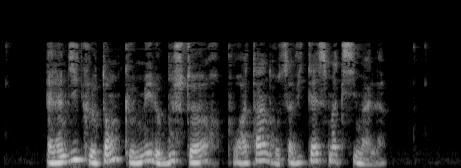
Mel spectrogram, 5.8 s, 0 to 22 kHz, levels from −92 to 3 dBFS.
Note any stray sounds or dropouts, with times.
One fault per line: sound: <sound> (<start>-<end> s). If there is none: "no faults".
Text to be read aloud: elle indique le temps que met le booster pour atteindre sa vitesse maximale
no faults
